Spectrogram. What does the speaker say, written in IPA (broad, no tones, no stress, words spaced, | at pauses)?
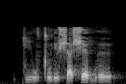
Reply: kiw tuɾʲœʃaʃɛ bɘ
